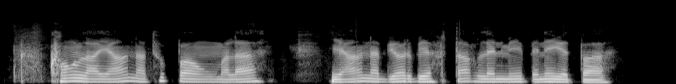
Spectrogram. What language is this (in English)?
Balti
